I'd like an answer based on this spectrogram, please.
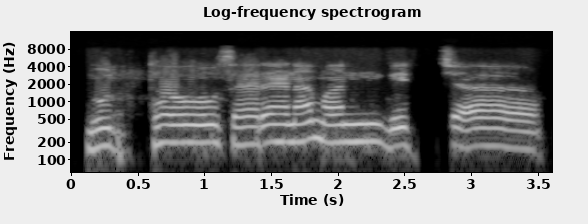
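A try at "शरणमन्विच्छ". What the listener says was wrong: You should say Sharanaman Vicha. Sha. Buddho Sharanaman Vicha.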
